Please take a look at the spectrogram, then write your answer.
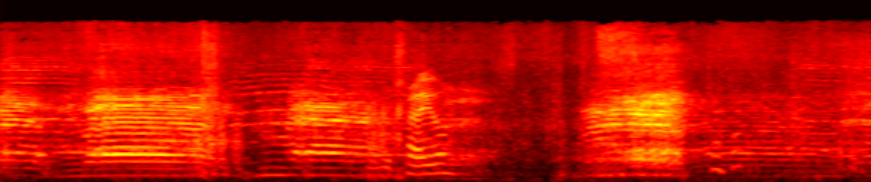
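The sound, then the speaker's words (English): Newborn lambs, born this morning, bleat in a series of high, wavering cries, several calls overlapping with brief pauses between them and a person talking quietly underneath. “Yeah, born this morning. Just giving them iodine spectrum. And we tube all our lambs with Beeston”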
